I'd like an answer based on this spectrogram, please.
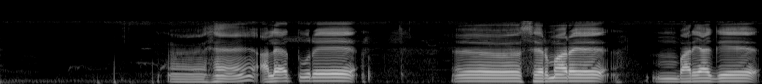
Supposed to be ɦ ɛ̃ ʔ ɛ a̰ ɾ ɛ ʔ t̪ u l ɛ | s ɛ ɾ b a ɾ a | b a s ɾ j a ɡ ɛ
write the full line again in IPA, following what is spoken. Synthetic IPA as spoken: ɦ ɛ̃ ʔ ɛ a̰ l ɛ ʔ t̪ u ɾ ɛ | s ɛ ɾ m a ɾ ɛ | b a ɾ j a ɡ ɛ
